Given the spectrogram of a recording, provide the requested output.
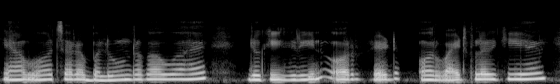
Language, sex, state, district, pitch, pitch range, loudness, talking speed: Hindi, female, Jharkhand, Ranchi, 230 Hz, 210-235 Hz, -15 LUFS, 180 wpm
